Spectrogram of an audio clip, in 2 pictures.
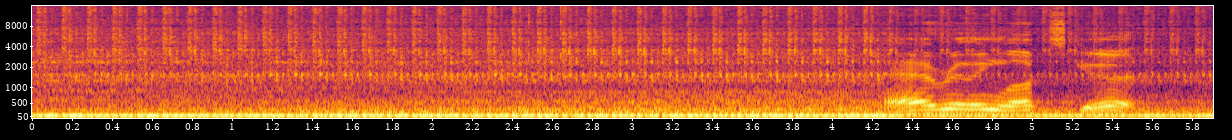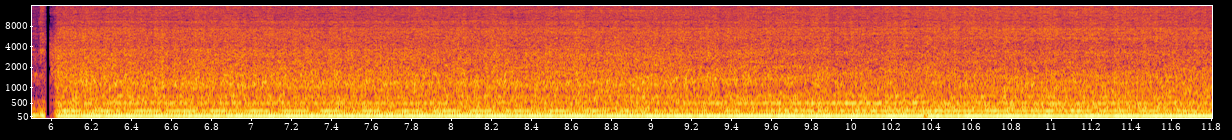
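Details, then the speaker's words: Tennant M20 sweeper, Vortec 1600 engine, first run following a head gasket replacement: a steady, even low hum with a smooth idle and no knocks or misses. It later ran about 40 minutes with the thermostat cycling, coolant level holding and no leaks, so the engine is healthy. "listen to her purr beautiful sweet all right well that was running for about 40 minutes thermostat's opening and closing coolant level staying right where we want it"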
